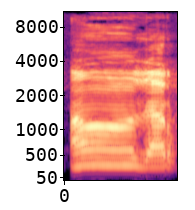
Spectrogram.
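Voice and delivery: آن hummed through the nose before در; ghunna. Shown as a demonstration. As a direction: hold the hidden noon of آن, then say در. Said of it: "غنہ کریں گے". (آن پر غنہ کر کے در)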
